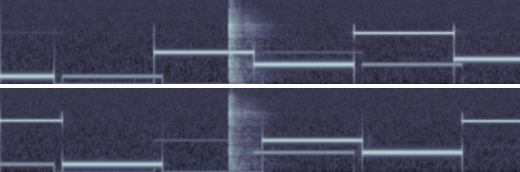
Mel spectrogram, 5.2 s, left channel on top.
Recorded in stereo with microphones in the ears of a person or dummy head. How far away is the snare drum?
About 0.9 m.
